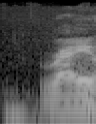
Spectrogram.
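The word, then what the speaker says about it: Raúl: They brought in guys like Real, Raul, or however you say his name. – Raul. Raul, right? – Yeah, yeah, and uh, Ren- and Brazilian Ronaldo.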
